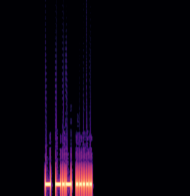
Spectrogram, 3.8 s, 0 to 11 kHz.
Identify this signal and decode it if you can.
Morse code, heard as a keyed tone, about 34 wpm, 700 Hz. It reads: TK5
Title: Callsign Prefixes for Top 100 DXCC - 35wpm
